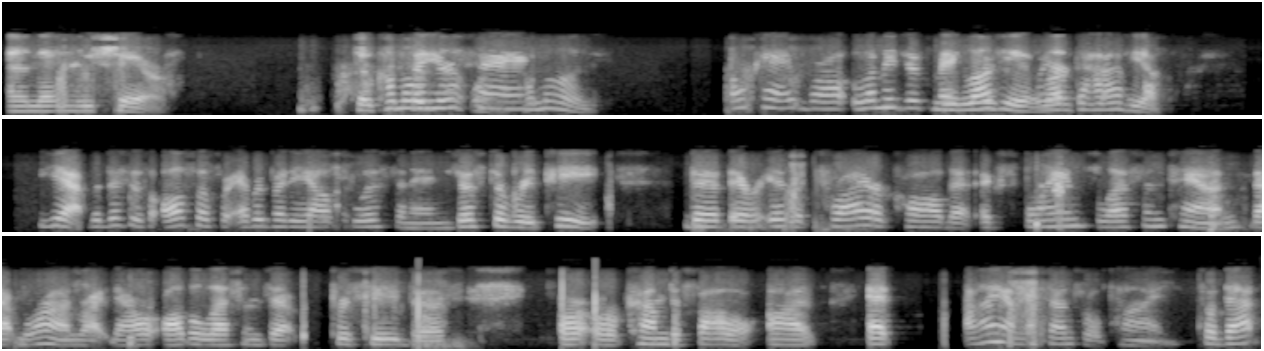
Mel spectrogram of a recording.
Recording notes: ACIM Daily Conference Call.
